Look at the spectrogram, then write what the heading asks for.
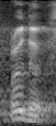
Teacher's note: اس جزم والی دال میں ملائیں گے، عین دال پیش عد، دال میں قلقلہ کریں گے کیونکہ دال حروف قلقلہ میں سے ہے اور دال کے اوپر کیا ہے، جزم کی نشانی ہے، عد،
